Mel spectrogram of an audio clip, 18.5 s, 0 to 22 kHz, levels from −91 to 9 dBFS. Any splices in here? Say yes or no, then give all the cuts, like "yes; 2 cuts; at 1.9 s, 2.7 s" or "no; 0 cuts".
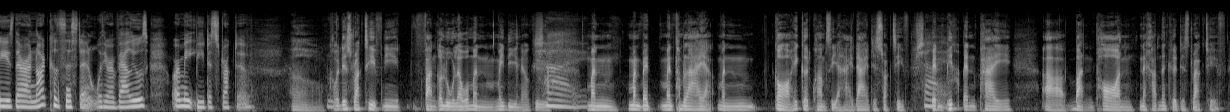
yes; 1 cut; at 2.9 s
